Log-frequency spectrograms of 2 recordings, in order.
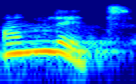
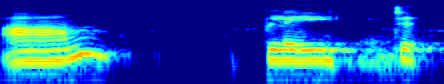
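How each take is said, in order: First: It sounds like 'om-let', with no p sound. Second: It sounds like 'am-plate', with a p sound. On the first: The speaker calls it right. "What is the correct pronunciation? It is ഓംലെറ്റ്" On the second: The speaker calls it wrong. "We call it as ആംപ്ലേറ്റ്"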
